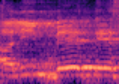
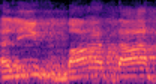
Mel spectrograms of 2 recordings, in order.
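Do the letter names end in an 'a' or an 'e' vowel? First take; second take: e; a. First: The letter names end in an 'e' vowel. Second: The letter names end in an 'a' vowel. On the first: "हमको पढ़ाया जाता था" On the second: "इस तरह से पढ़ना चाहिए"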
